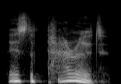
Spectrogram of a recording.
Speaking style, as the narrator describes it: cried Scrooge

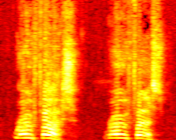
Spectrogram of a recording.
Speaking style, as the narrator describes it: Clarence, who stood near the gate, he shouts

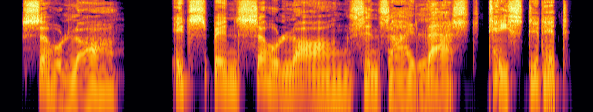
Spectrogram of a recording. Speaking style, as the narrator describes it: brought out, cackling

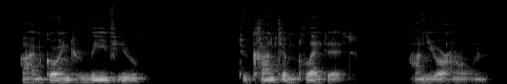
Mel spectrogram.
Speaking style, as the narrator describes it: said in a hushed and reverent voice

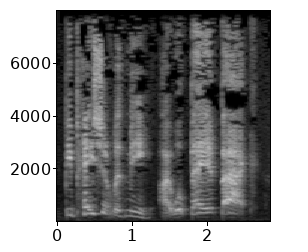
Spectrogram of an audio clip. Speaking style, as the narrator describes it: His fellow servant fell to his knees and begged him

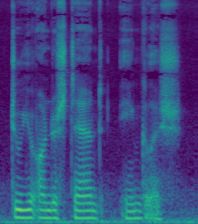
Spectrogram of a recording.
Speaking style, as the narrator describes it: gently inquired

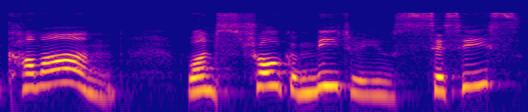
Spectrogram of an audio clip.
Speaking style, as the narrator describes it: The cars honk louder and Martin continues shouting

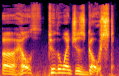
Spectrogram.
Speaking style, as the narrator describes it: he bellowed

